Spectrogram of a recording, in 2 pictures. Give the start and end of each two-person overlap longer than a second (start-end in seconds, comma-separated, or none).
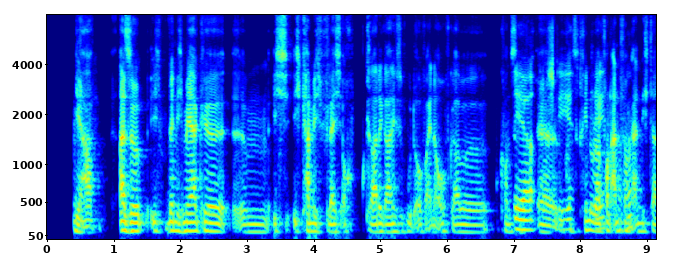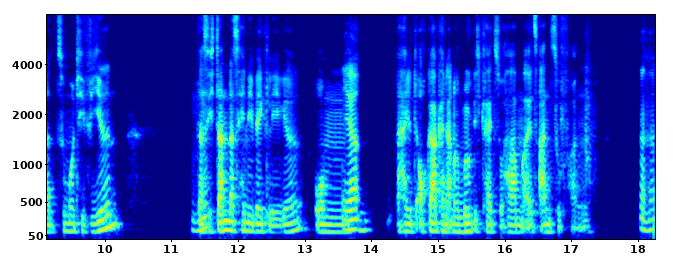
7.0-8.9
